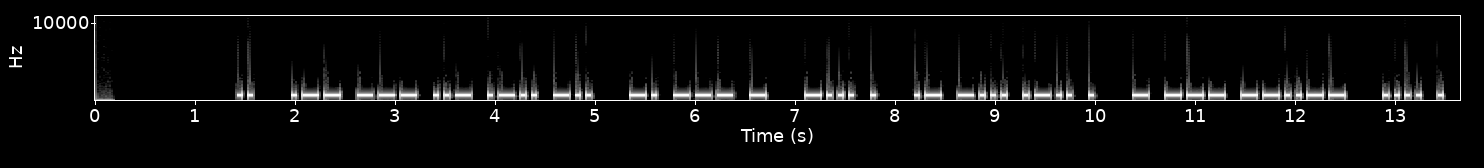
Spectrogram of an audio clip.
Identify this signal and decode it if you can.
Morse code, heard as a keyed tone, about 21 wpm, 700 Hz. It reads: I WOULD NOT BE ABLE TO, HE
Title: Sentences from Top 1000 Words - Review Part 2 - 22wpm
